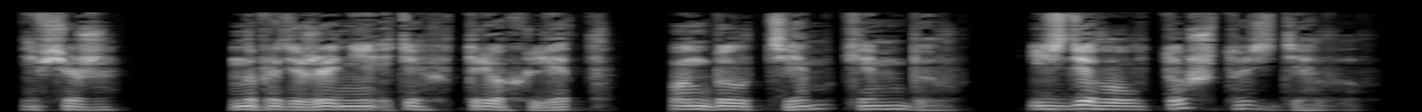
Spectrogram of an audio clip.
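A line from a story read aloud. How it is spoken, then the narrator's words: Sad, without contempt. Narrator (Russian): грустно сказала Арабелла, без всякого намека на презрение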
